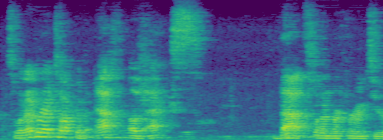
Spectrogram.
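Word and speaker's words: f(x): for X months to I want to talk about how to say this cuz you're going to see this a lot F bracket X the way that you say it out loud is f of X that's that's how you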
